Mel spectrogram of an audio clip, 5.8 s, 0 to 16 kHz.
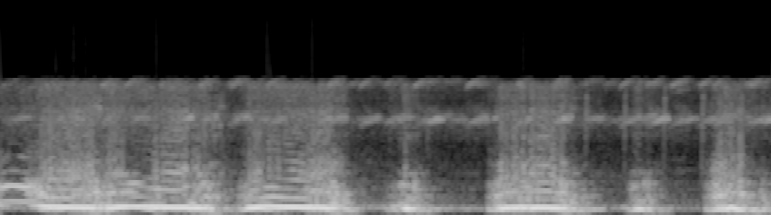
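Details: Deep lion roars at Djuma Game Reserve, March 24, 2018, given as a series of heavy low moans and shorter grunts, roughly one every second, with brief quiet gaps between them.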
